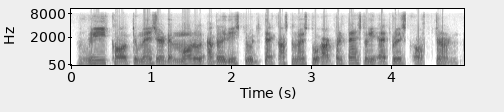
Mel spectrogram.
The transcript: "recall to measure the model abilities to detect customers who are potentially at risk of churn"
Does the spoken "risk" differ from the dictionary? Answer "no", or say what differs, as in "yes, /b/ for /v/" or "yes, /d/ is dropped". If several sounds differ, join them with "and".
no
